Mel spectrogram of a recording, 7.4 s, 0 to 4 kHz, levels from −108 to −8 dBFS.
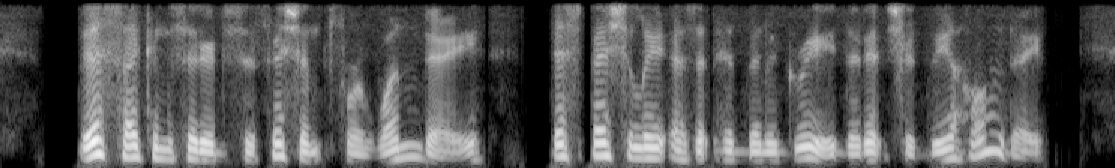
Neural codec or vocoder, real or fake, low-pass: autoencoder, 48 kHz, 128 numbers a frame, DAC-VAE, trained on Japanese speech; fake; 3.6 kHz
